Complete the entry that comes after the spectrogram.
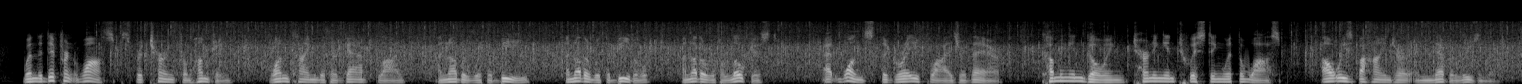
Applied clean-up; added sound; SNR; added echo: none; Applause; 12 dB; none.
